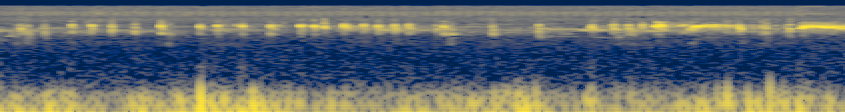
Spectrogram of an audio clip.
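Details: Swiftlet calls played to lure swiftlets to roost in a bird house: rapid, high, thin chirps in an uneven twittering stream, with a low background rumble.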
